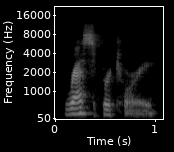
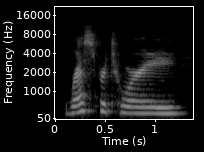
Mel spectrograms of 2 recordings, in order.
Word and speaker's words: respiratory: you can remember it get some rest Tori you don't need to get a respiratory infection get some rest Tory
